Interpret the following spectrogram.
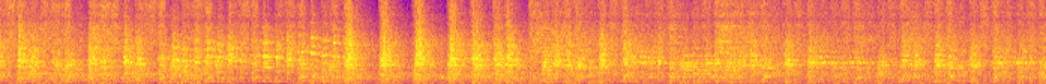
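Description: Steel orchestra playing: many steel pans struck in quick succession, with sharper percussion strokes standing out in the middle of the passage.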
